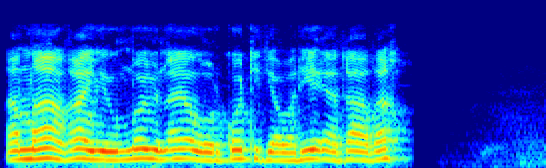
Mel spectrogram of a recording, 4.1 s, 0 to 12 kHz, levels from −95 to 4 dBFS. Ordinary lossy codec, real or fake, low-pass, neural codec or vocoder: Opus, 64 kbps; fake; 7.2 kHz; codec, 16 kHz, 2 kbps, FunCodec, trained on LibriTTS, 25 frames a second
